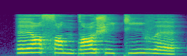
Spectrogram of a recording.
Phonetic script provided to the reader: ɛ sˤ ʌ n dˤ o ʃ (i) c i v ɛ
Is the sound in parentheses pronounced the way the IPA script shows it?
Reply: yes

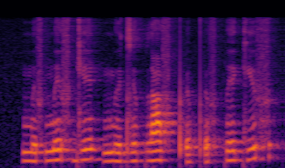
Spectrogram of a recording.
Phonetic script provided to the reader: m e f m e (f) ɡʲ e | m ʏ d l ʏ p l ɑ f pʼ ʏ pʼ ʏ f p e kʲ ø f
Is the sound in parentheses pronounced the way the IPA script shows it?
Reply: yes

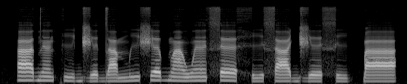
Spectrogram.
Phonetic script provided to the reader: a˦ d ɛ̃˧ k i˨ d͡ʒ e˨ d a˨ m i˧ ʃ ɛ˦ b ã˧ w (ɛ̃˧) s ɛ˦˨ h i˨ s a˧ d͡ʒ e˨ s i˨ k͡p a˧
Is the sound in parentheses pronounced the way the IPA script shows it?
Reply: no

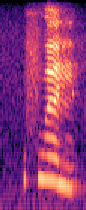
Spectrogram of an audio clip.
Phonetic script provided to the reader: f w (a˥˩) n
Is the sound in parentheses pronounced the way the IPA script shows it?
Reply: no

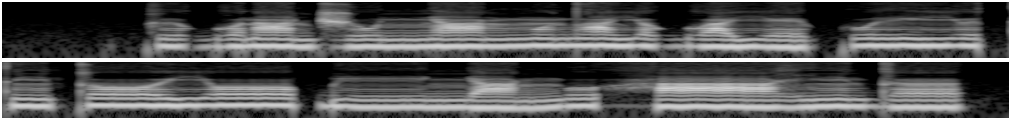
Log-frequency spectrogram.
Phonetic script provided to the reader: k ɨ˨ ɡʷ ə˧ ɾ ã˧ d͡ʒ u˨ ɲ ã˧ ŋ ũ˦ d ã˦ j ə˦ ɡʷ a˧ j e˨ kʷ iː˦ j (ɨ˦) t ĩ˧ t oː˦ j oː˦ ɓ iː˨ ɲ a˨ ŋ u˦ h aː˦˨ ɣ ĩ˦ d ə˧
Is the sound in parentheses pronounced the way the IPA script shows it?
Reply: yes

